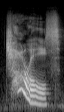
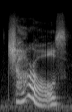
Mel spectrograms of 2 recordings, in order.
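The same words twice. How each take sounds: First: The name is said in a surprised tone. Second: The name is said in a flirty tone. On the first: "Am I surprised?" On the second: "a little different take"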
